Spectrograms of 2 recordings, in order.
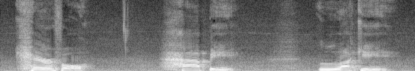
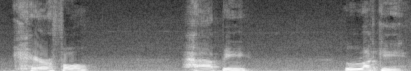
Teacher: so these are adjectives and you'll notice that we stress the first syllable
